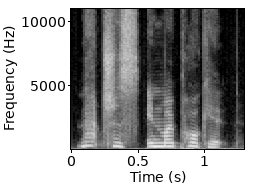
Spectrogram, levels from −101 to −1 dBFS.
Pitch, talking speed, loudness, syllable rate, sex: 265 Hz, 185 wpm, -17 LUFS, 5.3 syllables/s, female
